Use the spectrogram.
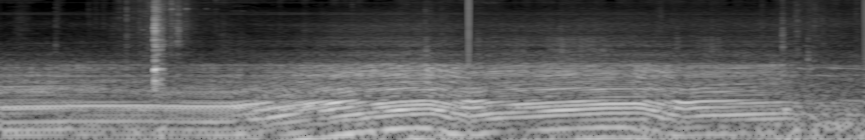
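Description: A Porsche Cayenne launches hard under launch control, its engine note climbing steadily in pitch and loudness through the gears with brief dips at each shift, close and continuous for several seconds.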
